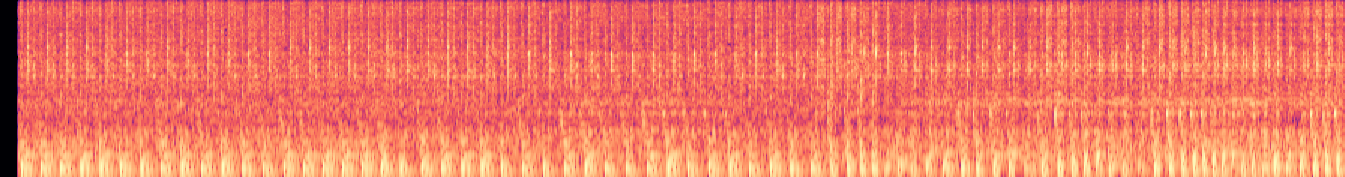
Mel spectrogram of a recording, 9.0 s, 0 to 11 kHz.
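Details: Model 8 motorcycle engine, recorded cold then hot, with a loud regular thumping knock near four beats a second, rising slightly with revs; more noticeable riding at 40 mph and above, cause unknown.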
